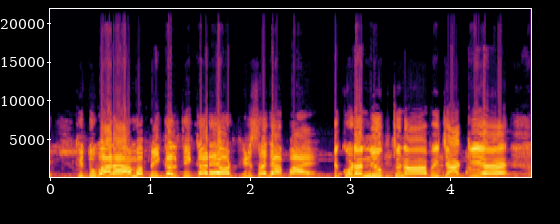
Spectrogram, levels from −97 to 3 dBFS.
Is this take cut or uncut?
cut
